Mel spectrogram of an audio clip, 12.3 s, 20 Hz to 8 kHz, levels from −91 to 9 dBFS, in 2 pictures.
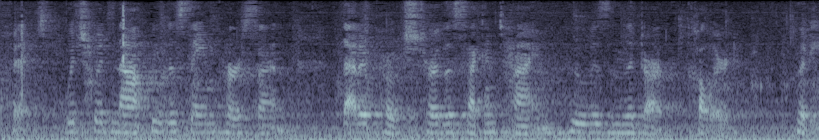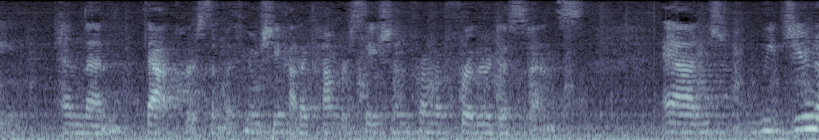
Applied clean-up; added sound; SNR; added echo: none; Dog + Breathing; 16 dB; none.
